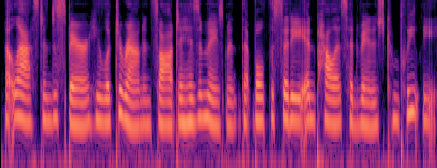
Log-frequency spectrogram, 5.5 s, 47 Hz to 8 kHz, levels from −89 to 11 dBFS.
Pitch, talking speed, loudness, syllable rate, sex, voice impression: 195 Hz, 230 wpm, -19 LUFS, 6.4 syllables/s, female, feminine, adult-like, slightly cute, slightly refreshing, slightly sincere, friendly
